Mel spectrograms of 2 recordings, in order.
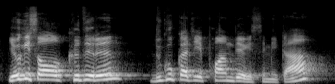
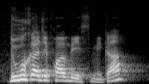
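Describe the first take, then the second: First: Said in the usual way. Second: 누구까지 pushed out first, the rest quick; rapid re-ask stressing 누구까지 with a rise; quicker repeat, stress 누구까지. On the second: Shown as a demonstration. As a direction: fire the question again fast, leaning on 누구까지.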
